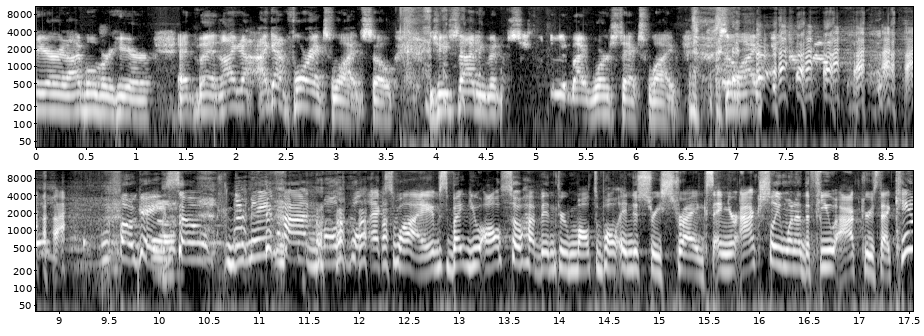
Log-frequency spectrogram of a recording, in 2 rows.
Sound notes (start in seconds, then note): 10.3 laughter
